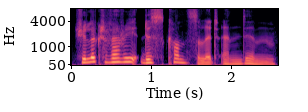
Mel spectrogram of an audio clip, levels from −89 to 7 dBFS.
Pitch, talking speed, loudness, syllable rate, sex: 145 Hz, 140 wpm, -20 LUFS, 5.0 syllables/s, male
